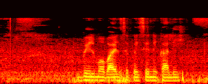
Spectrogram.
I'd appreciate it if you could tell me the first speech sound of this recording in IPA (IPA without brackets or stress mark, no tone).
b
